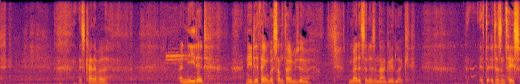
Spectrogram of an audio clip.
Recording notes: Live from Govardhan Hill. An episode we recorded whilst on pilgrimage in India.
